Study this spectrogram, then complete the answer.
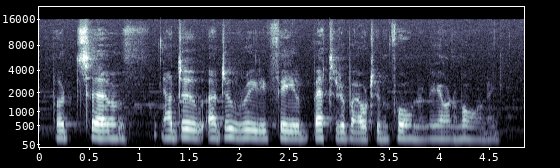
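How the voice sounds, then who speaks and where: Against faint background music, a woman with a fairly low pitch speaks at a moderate pace in a monotone, flat intonation. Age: 80s+. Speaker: service user interviewee. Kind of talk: interview answer. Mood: warm, content. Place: home room. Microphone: lapel.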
